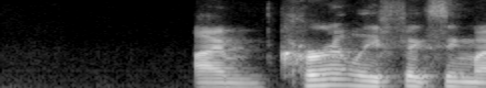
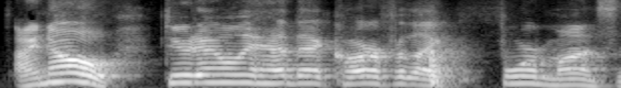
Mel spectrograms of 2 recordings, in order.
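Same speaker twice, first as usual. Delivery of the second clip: high, loud exclamation; exclaiming; 8 semitones higher, 8 dB louder than usual. Real, not acted. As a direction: burst out in agreement, high and loud. Exclaiming in reply to a chat comment.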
